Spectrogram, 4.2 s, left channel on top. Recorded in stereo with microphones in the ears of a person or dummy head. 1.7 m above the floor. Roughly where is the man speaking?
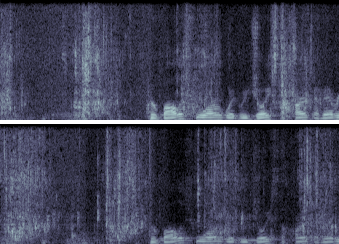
Left.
